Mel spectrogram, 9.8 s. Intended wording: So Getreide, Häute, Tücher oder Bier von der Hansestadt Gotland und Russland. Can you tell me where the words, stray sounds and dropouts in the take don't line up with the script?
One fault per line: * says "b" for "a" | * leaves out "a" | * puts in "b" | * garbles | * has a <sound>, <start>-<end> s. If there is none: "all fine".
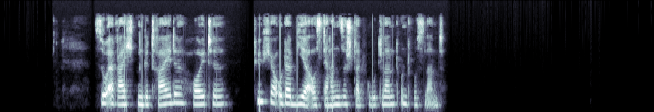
* puts in "erreichten"
* says "aus" for "von"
